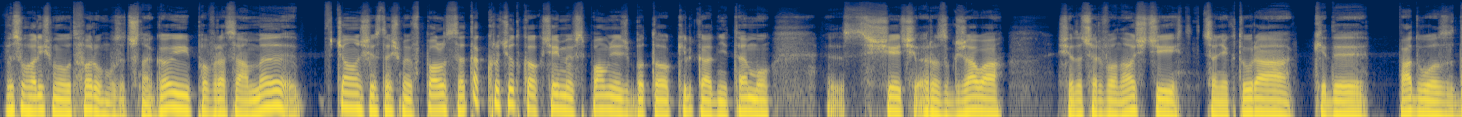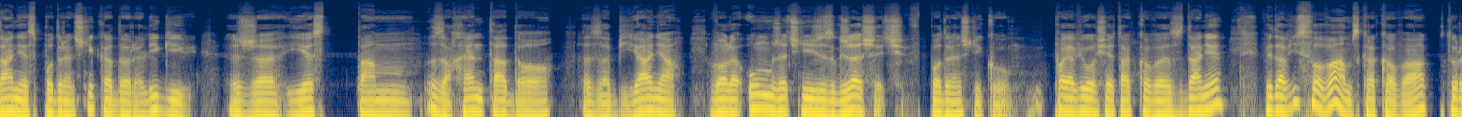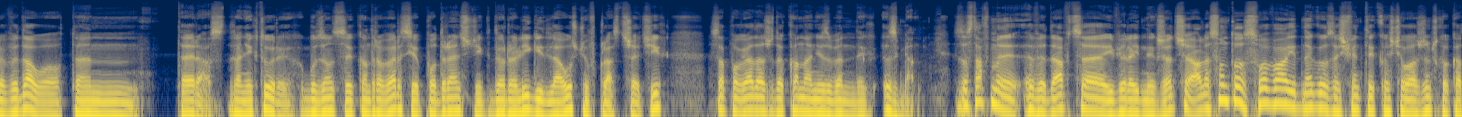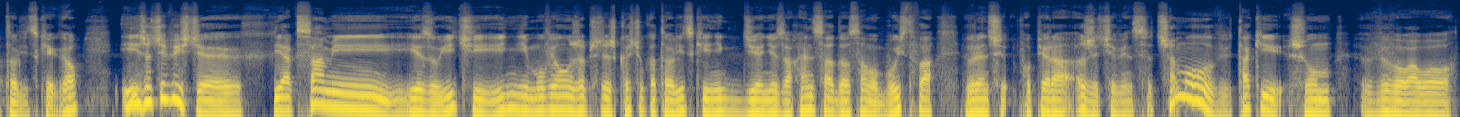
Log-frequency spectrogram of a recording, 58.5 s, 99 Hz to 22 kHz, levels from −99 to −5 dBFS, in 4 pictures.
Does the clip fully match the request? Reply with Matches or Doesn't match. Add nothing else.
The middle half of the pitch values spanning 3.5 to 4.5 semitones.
Matches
